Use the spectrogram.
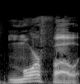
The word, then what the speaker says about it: MorphoTrust: to third parties it's morpo as let me spell that for you m like Michael o r p like Peter H like Hotel o trust that's Moro trust like morph like morphing into something and uh its name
